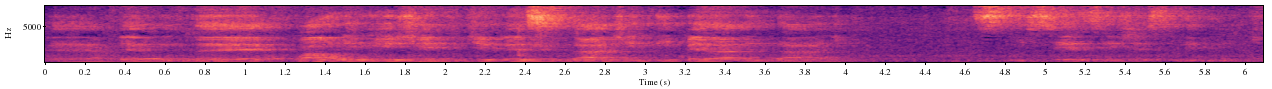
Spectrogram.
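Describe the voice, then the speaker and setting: A man's voice: mid-range voice, lively intonation, moderate pace. A Brazilian man informally moderating a forum, putting questions to the panel. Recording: echoey room, distant mic, clear background noise.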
